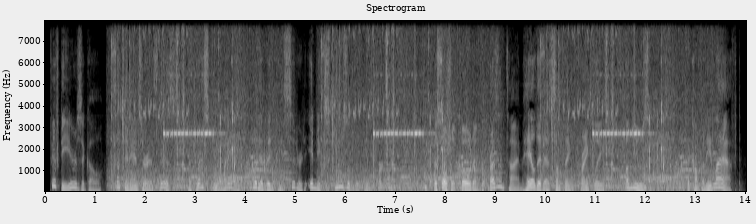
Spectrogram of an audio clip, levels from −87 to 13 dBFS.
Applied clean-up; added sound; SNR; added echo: none; Subway, metro, underground; 1 dB; none.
